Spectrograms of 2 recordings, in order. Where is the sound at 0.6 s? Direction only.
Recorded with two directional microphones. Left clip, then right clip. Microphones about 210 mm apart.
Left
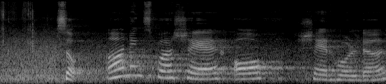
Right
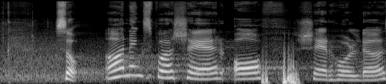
50° right (ahead or behind).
